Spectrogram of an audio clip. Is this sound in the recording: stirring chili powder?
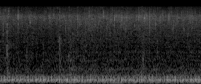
yes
